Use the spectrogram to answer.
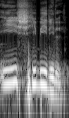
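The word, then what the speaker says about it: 이십일일: এখানে আপনি বাদ সেম যদি উচ্চারণ করে সঠিক উচ্চারণ করেন তাহলে হবে ইশিবিয়টা এখানে চলে যাবে ইশিবি এবং রিউলটাও এখানে চলে আসবে তাহলে হবে ইশিবিরিল ইশিবিরিল এটা হচ্ছে সঠিক উচ্চারণ এরপরে তাহলে আজকে হচ্ছে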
